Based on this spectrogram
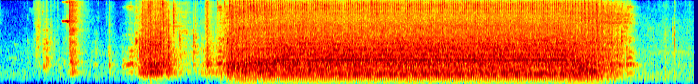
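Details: Tecumseh-powered Craftsman lawn mower that wouldn't start or stay running, after cleaning the carburetor main jet's tiny hole with a paperclip and carb cleaner: fires after a pull or two and holds a smooth, steady run; running normally.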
